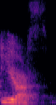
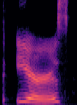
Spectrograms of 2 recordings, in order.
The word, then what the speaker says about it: years: 35 years. So- 45 years. So not ears, but years.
